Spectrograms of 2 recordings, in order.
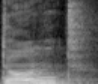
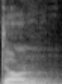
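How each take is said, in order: First: The final t sound is pronounced. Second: The final t sound is dropped. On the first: "ডন্ট কিন্তু আমরা বলবো না" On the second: "আমরা এখানেও টি কেটে দেব"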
